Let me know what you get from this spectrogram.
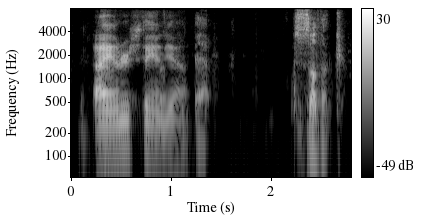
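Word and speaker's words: Southwark: probably say sou then yeah it is s suuk it's pronounced s just because it's in the UK if it was anywhere else I'd say southwalk yeah it's pronounced s I understand yeah yeah suoc it's a place in London okay well they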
